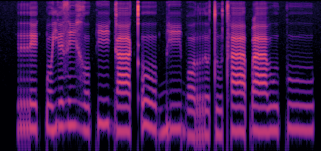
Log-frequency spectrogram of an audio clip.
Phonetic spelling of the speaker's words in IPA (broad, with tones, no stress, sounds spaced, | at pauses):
r e˨ k͡p o˨ j ɪ˦ z i˦ ɣ o˨ k iː˦ ɡ aː˨ kʼ oː˦˨ ɡ͡b iː˦ b ɔ˨ r ʊ˨ t u˨ tʰ aː˦ ɓ aː˦ β u˦ k uː˦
